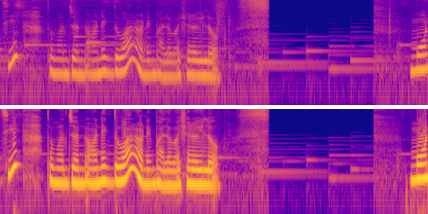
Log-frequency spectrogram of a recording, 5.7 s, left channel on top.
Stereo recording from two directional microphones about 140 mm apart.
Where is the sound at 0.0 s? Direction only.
60° right (ahead or behind).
